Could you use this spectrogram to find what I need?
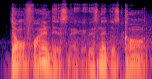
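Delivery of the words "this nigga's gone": usual speaking voice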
